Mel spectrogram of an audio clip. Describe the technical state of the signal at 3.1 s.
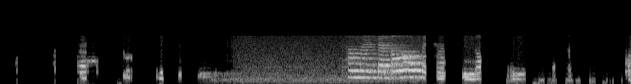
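At 3.1 s the speech is intact, with no dropout, glitch or distortion, only the narrow telephone-band sound of the call path, which carries nothing above about 4 kHz.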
